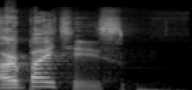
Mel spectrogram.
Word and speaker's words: Arbites: Arbites. That was I was like, oh, that's how that's pronounced.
